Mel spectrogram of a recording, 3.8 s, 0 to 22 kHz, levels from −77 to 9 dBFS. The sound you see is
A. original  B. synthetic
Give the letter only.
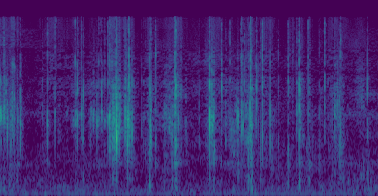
B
